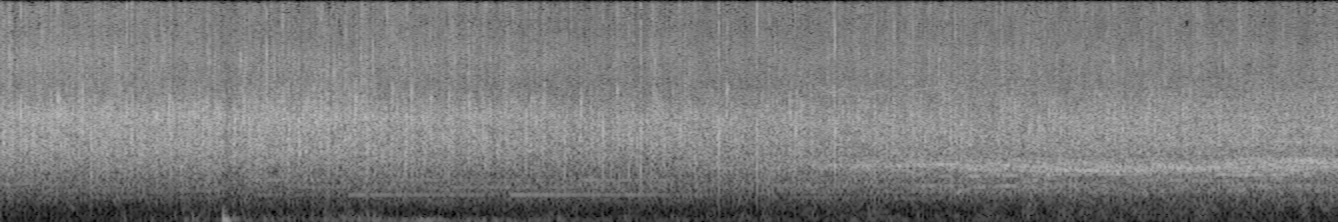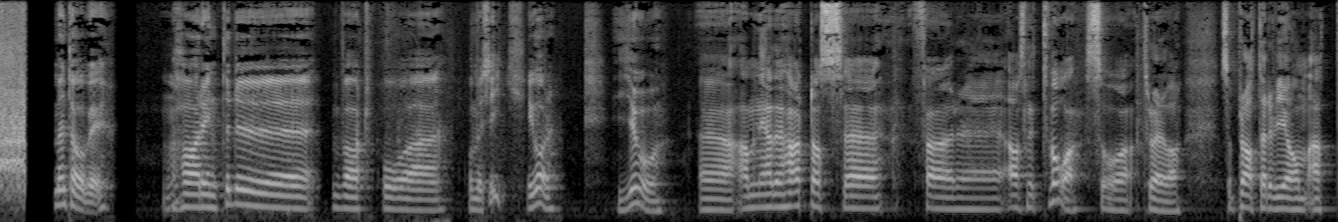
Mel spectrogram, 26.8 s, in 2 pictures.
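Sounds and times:
audience cheering: 0.0s - 13.7s
speech: 14.0s - 26.7s.

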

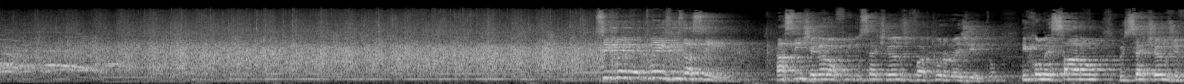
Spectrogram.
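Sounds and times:
audience applauding: 0.0s - 8.5s
speech: 6.0s - 11.8s.

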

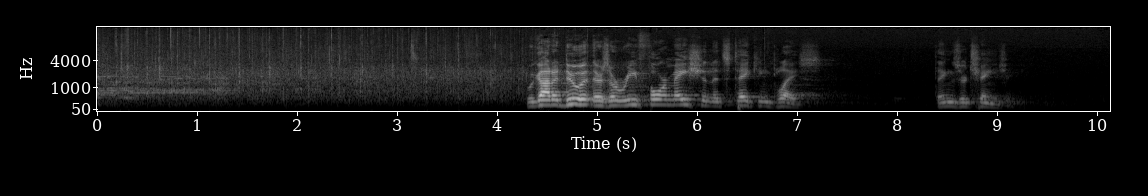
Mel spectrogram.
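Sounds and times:
audience hand clap of praise: 0.0s - 4.6s
speech: 4.3s - 7.3s, 8.4s - 9.2s.

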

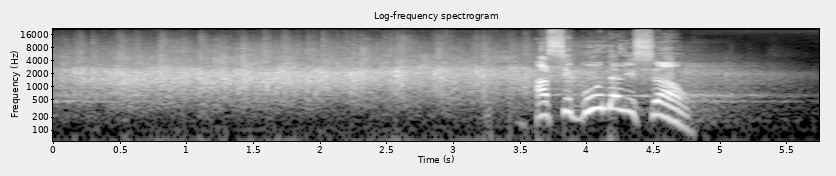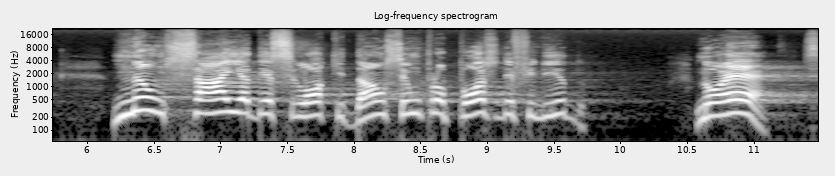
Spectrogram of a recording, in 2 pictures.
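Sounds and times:
audience applause: 0.0s - 5.6s
speech: 3.7s - 4.9s, 6.2s - 9.9s, 10.6s - 11.4s.

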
